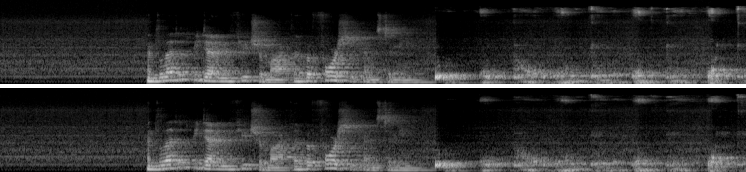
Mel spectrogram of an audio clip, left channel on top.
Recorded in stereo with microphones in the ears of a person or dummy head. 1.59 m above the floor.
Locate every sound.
1.5 s a man speaking: 15° right (ahead or behind), 1.3 m
4.3 s scissors: 15° left (ahead or behind), 1.3 m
